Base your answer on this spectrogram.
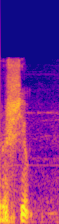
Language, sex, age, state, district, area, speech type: Malayalam, male, 30-45, Kerala, Palakkad, urban, read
